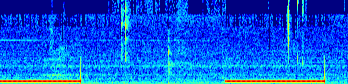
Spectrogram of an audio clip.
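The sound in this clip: Ringback of an outgoing telephone call: two long, steady single-pitch tones separated by a quiet gap, each cut off with a click, over faint line hiss.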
